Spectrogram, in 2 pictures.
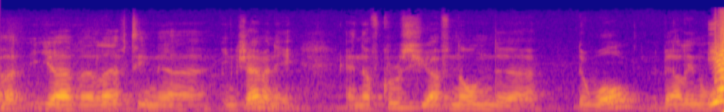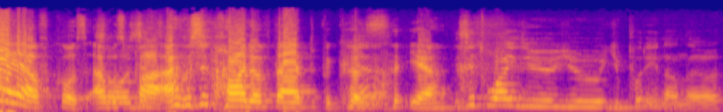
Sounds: speech, conversation

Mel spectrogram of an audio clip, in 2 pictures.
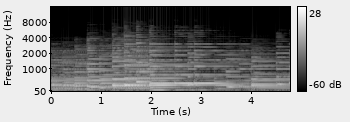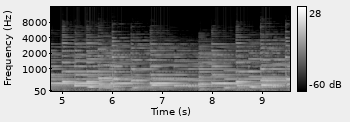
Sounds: piano, keyboard (musical), playing piano

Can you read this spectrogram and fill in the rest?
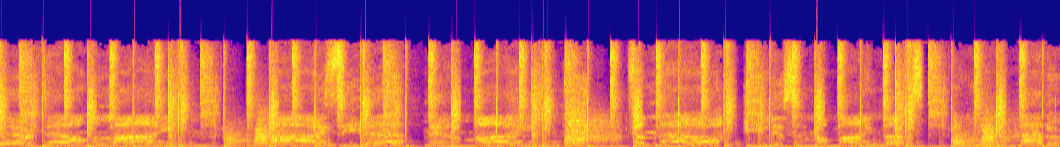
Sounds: music, disco, singing

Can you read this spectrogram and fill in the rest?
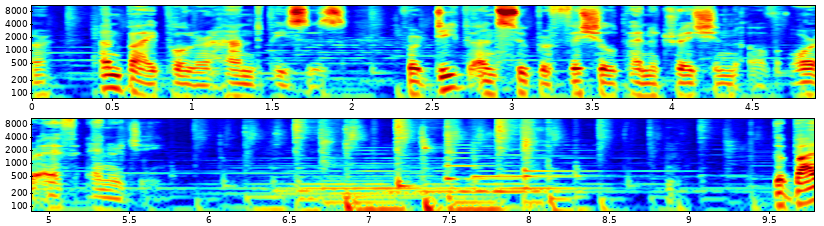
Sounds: narration, speech, male speech, music

